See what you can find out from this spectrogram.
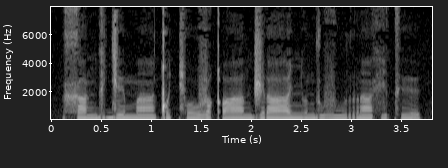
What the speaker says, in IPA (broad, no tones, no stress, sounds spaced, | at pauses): x a ŋ ɡ ɪ ɟ e m ãː ǃ ʊ cʰ o v ɛ qʼ aː n d͡ʒ ɛ ɾ aː ɲ ʊ n d u v u r ã x i tʰ ɪ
